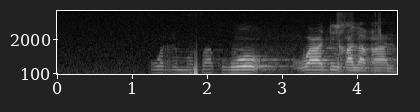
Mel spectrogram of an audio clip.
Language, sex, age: Northern Sotho, male, 18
